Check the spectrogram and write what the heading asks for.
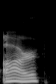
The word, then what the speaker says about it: er: wouldn't spell that e r if it's spelled e r you pronounce it R yeah and sometimes people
